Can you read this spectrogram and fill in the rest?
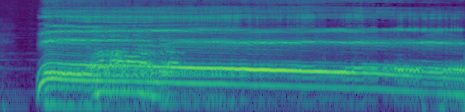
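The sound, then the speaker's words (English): A voice lets out a dramatic death yell for the character Friar Basher as he falls from the rocks: one loud, sustained cry that bursts in abruptly and holds for about four seconds, its strained pitch sagging slightly downward, with no other talking. “Let's get a Friar Basher death yell going.”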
